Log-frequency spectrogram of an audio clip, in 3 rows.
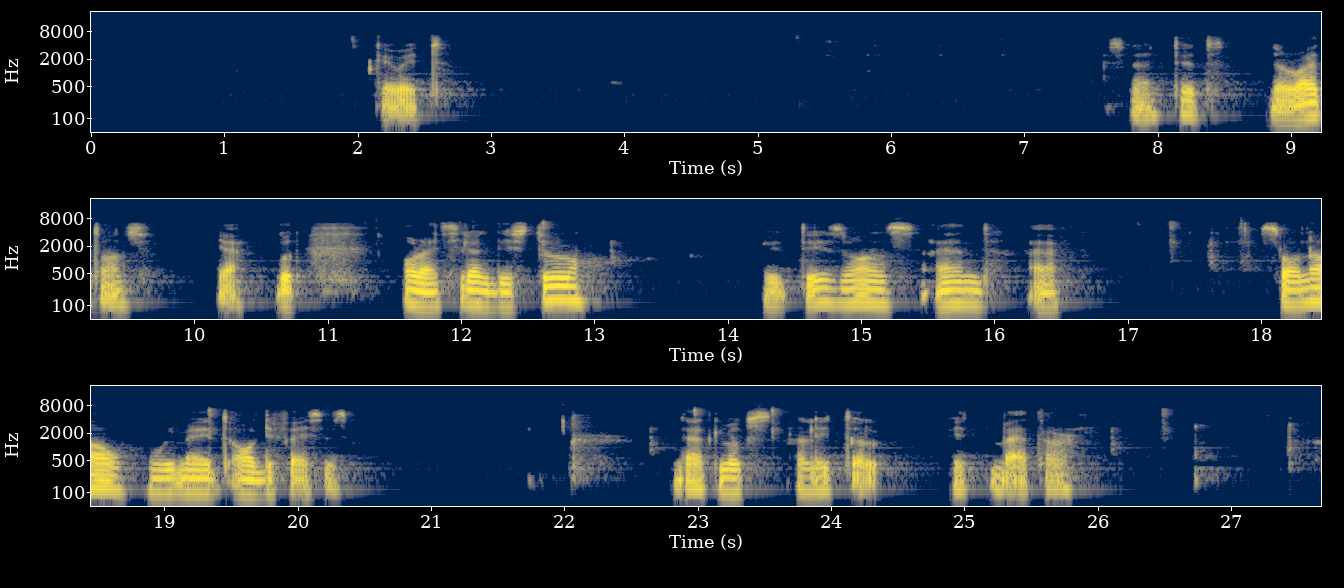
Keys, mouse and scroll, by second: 2.7 ctrl+z, 3.2 ctrl+z, 4.4 ctrl+z, 5.5-7.6 scroll down 14, 7.6-8.1 scroll up 3, 8.1-8.6 scroll up 2, 8.9 scroll up 2, 9.5 f, 10.1-10.7 scroll up 3, 11.3 right click, 12.0 shift+right click, 12.7 shift+middle click, 14.2 shift+right click, 14.6 shift+right click, 15.1-16.2 scroll down 1, 16.2 scroll down 3, 16.3 f, 17.3 shift+middle click, 17.7-18.5 scroll down 10, 18.8 a, 19.4 middle click, 23.0 shift+middle click, 23.6 middle click, 26.5 middle click.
